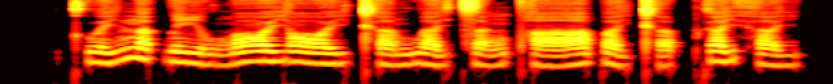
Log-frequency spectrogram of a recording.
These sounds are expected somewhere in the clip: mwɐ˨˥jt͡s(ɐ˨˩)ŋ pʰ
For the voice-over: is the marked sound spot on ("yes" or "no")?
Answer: no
